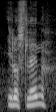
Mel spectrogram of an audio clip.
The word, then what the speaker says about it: Hill of Slane: On est sur Hill of Slane, C'est ça, je le prononce bien?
